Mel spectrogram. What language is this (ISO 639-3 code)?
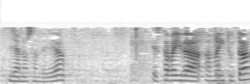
eus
